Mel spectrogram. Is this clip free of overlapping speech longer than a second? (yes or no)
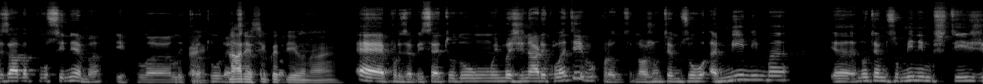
no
